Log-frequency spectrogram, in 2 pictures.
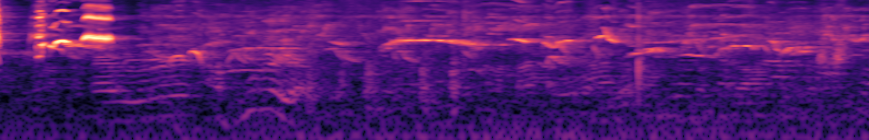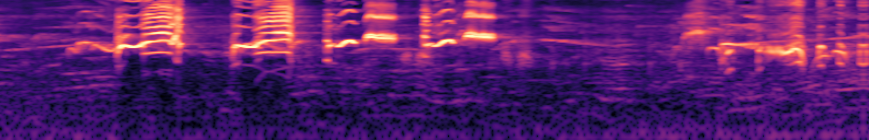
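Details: Oriental magpie-robin calling a rival, giving loud rasping and whistled bursts in short clusters separated by quieter stretches of softer background birdsong.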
